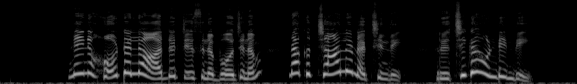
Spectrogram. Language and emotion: Telugu, happy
